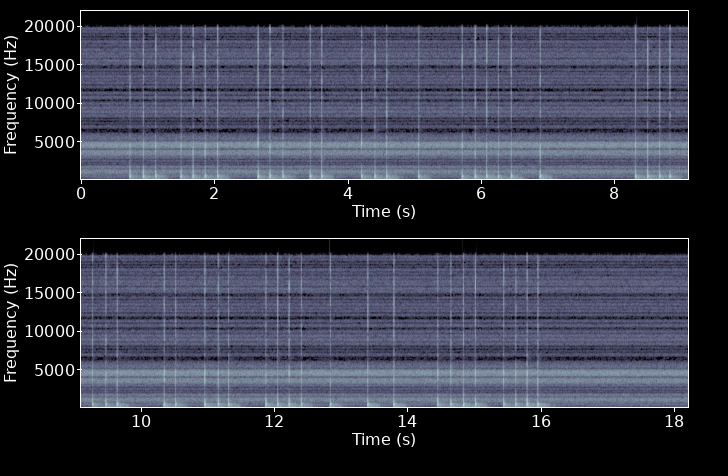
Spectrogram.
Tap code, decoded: OMLV SHQAT

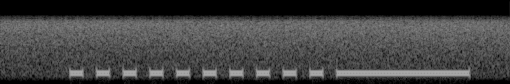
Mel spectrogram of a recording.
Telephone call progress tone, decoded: stutter dial tone

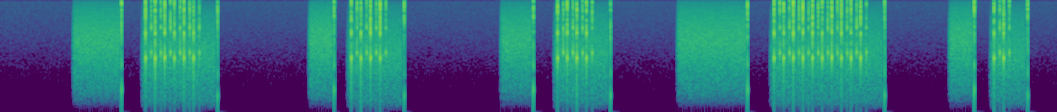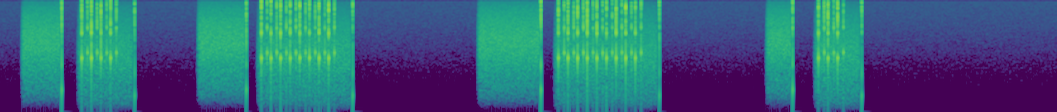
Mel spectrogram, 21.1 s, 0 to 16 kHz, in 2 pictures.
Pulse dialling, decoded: 6 4 4 0 2 4 8 9 3

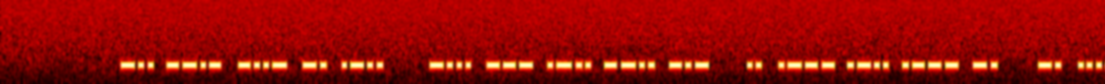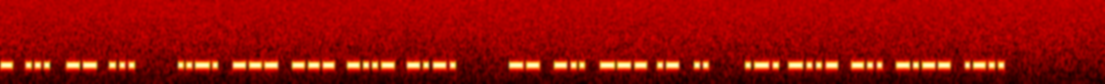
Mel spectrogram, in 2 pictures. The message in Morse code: DQXNL BOLZK IJLJN NVSMS FOOXC MDOAI RXDYL

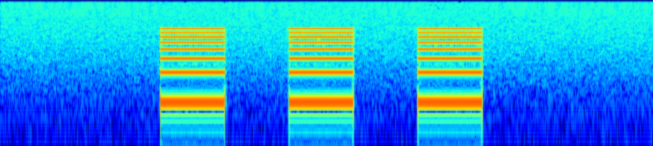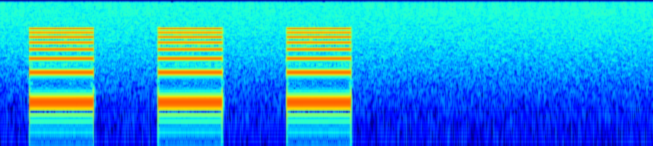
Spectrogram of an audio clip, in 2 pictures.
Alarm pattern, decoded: temporal three

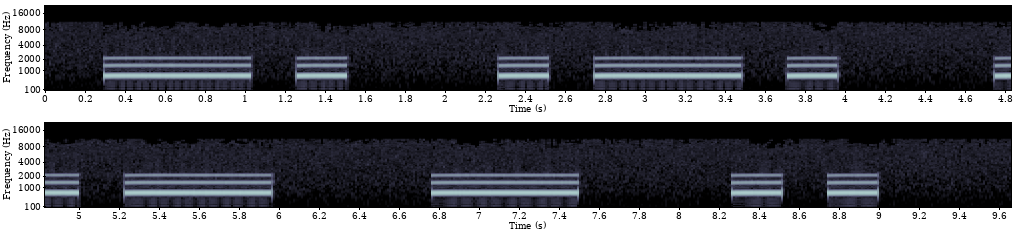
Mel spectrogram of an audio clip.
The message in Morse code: NRATI

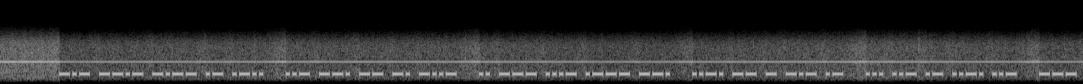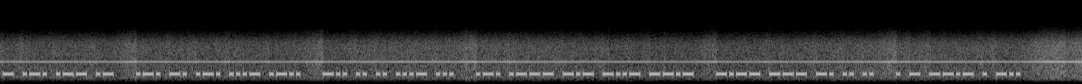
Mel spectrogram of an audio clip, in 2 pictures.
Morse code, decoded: KQYAL UGMNX IOVJG FMTKA SUAFU OTRWA RNRVL DIIVS RJKXQ YONII ETQED

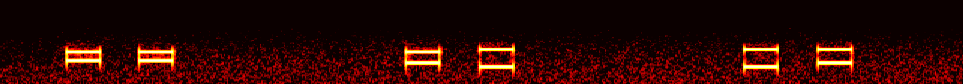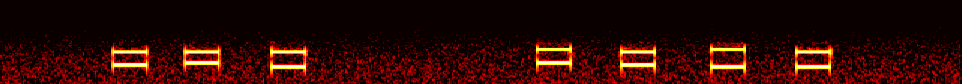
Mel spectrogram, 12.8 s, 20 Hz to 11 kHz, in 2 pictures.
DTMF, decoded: 00 83 39 582 9532

